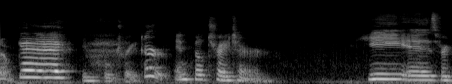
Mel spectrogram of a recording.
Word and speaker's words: Infiltrator: Infiltrator. Put the emphasis on the wrong spot, okay? Infiltrator.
